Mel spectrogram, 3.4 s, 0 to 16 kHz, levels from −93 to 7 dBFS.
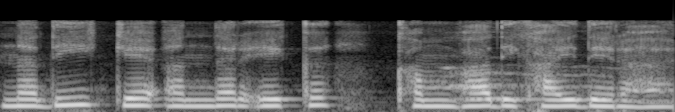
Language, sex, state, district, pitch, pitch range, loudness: Hindi, female, Jharkhand, Ranchi, 210 Hz, 205-220 Hz, -15 LUFS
